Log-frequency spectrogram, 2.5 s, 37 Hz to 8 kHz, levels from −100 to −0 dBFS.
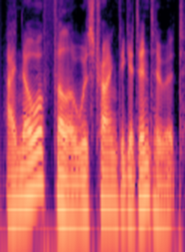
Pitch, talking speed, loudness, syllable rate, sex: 100 Hz, 245 wpm, -17 LUFS, 5.2 syllables/s, male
